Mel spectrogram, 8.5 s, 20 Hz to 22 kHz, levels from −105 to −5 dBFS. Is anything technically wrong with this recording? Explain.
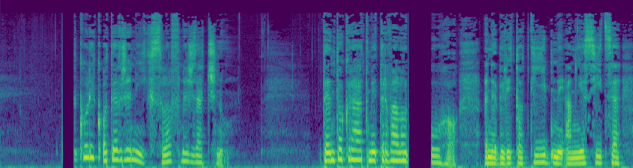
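Yes, the audio has two stream reconnects. It drops to silence for 154 ms at 0.82 to 1.00 s and for 301 ms at 5.45 to 5.76 s, then resumes slightly further along, skipping roughly 150 ms and 200 ms. The connection broke, and the player reconnected and restarted its decoder mid-stream at a later point.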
